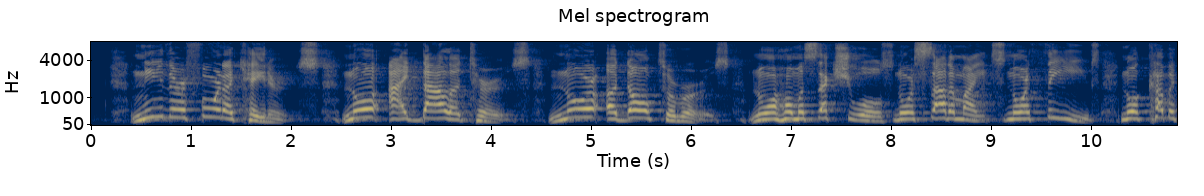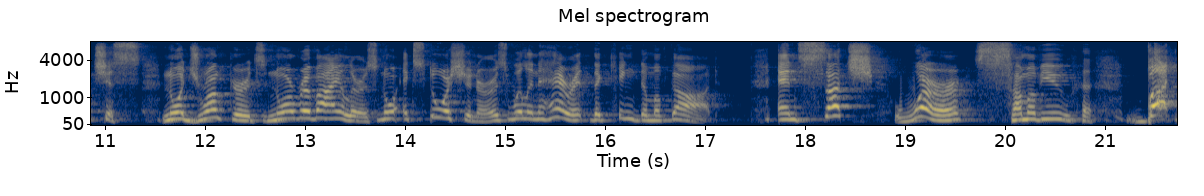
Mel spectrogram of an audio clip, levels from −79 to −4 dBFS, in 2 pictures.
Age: 50-69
